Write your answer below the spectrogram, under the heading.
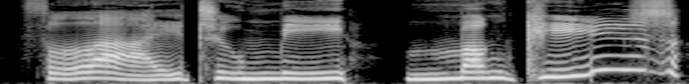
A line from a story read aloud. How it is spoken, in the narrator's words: she said slowly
